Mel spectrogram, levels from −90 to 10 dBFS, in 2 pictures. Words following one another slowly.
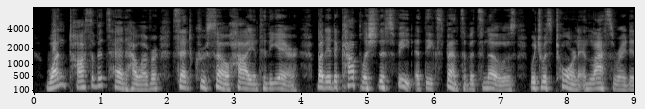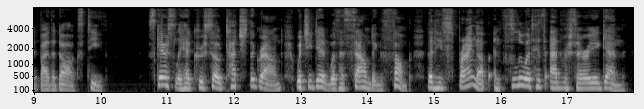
No: average, 185 wpm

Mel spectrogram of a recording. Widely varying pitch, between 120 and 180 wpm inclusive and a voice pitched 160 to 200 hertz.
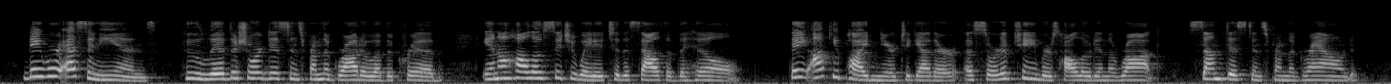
No: wide, 5.7 semitones; average, 175 wpm; high, 210 Hz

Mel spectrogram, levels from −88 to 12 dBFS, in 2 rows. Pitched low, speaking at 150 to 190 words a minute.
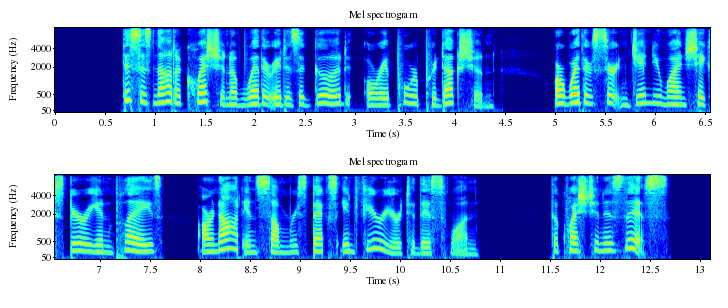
No: high, 220 Hz; average, 160 wpm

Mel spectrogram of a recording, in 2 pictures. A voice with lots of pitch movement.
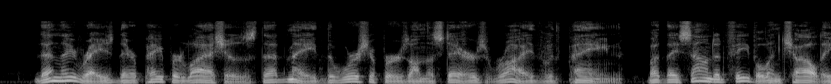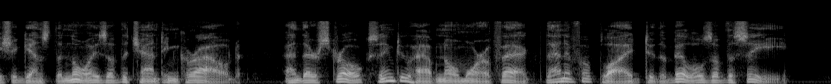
Yes: wide, 6.0 semitones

